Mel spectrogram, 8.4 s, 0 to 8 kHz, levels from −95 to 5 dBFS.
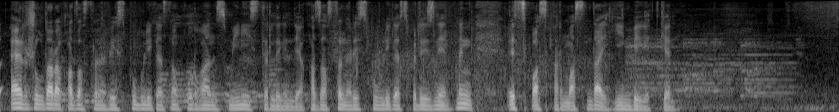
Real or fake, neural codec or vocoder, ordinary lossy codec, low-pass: real; none; none; none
